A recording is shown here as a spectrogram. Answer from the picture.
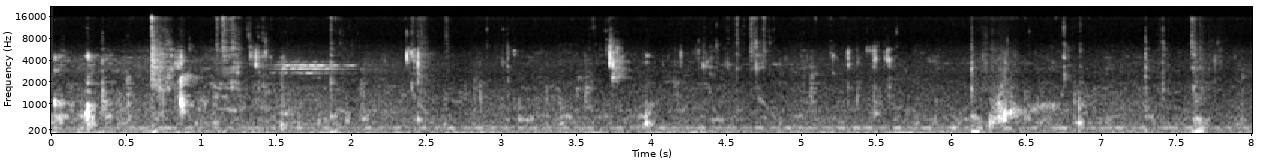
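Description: Close-up eating sounds of rice and egg curry eaten by hand: wet chewing and lip smacks with scattered small clicks, over a faint steady low hum.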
